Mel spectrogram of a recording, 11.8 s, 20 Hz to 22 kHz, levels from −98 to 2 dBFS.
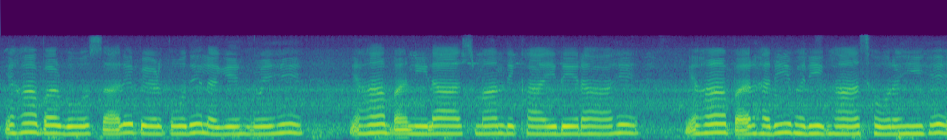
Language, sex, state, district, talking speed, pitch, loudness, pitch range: Hindi, female, Chhattisgarh, Bastar, 125 wpm, 215 Hz, -13 LUFS, 210-230 Hz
